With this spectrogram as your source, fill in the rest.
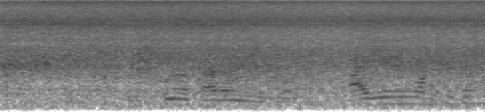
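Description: A waterfall pours in a steady broadband rush, loud and continuous, with faint voices drifting over it at times.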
